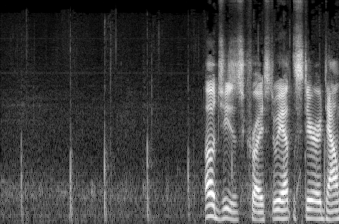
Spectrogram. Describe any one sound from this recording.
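High heels click on a hard floor.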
